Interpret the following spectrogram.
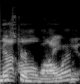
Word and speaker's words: Ballen: Have you ever seen Mr. Ballin on YouTube? The guy used to be a Navy. I hope I'm getting his name right. It's like Mr. and then Ballin. Ballin is spelled Ballen.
